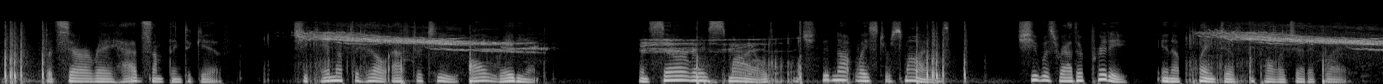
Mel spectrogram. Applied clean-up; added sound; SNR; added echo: neural mask model RNNoise.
